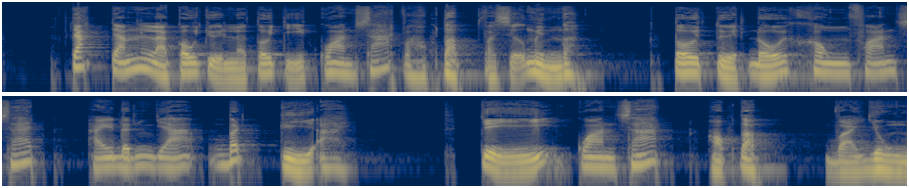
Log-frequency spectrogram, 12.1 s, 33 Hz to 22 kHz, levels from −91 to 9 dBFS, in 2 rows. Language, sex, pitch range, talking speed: Vietnamese, male, 95-135 Hz, 180 wpm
